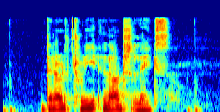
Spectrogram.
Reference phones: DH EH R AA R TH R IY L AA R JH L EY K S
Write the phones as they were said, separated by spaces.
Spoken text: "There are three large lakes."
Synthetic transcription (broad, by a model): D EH R AA R T R IY L AA R JH L EY K S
